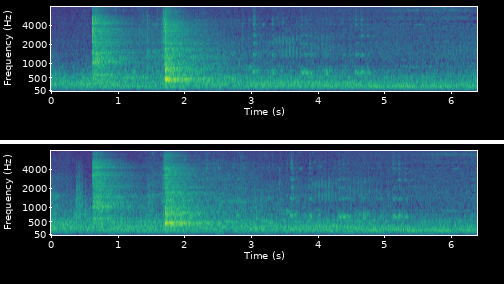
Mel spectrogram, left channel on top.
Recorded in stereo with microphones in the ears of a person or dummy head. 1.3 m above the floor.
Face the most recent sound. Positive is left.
turn(degrees=55)  # may be behind; listen again after turning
